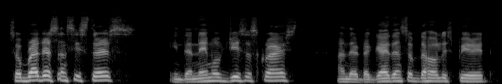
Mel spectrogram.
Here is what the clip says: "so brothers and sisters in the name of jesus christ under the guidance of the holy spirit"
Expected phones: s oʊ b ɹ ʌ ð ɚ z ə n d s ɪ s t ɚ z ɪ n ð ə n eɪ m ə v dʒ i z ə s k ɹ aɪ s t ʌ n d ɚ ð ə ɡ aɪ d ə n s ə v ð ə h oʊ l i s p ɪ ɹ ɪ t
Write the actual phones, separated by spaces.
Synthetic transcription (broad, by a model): s oʊ b ɹ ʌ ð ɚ s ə n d s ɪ s t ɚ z ɪ n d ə n eɪ m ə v dʒ i s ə s k ɹ aɪ s t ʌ n d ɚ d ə ɡ aɪ d ə n s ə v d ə h oʊ l i s p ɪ ɹ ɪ t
